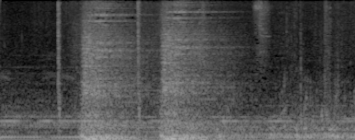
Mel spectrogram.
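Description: Soft menu clicks tick a few times.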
